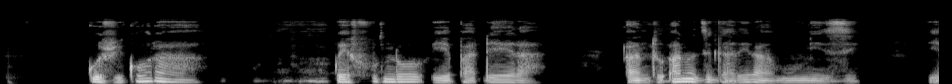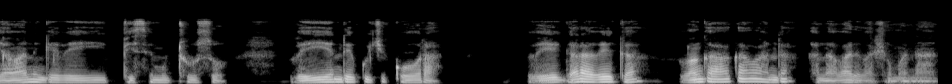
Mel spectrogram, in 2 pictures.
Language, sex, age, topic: Ndau, male, 36-49, education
